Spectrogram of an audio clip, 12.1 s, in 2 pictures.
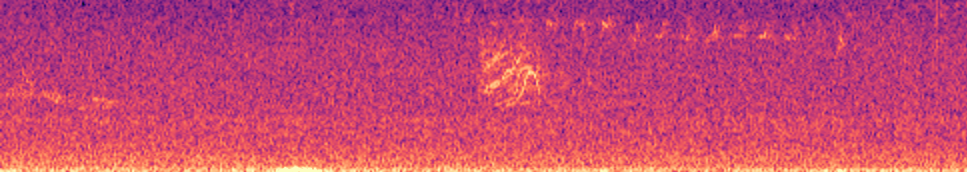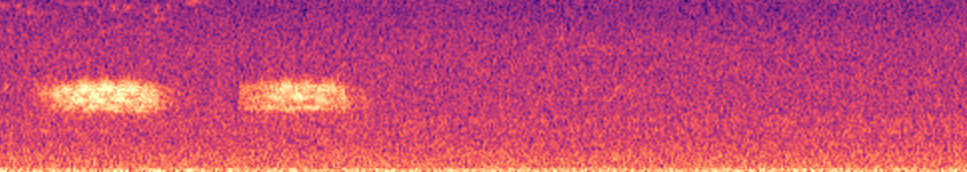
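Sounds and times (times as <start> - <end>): faint high bird trill: 3.0 - 4.9, 6.3 - 8.4.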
